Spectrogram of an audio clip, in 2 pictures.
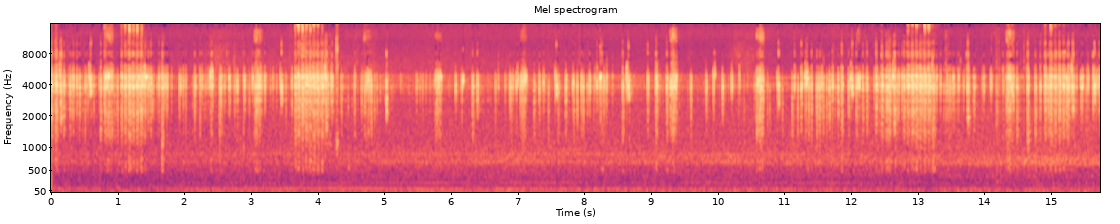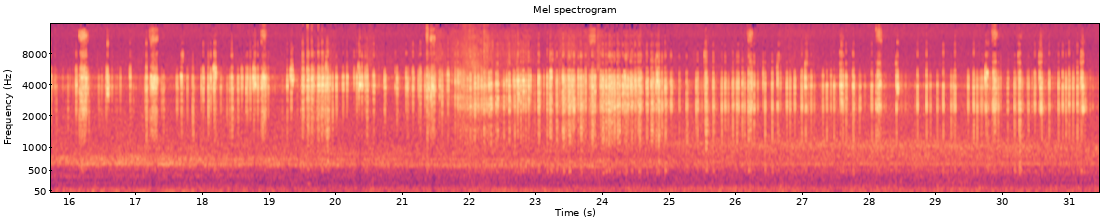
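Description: Heterodyne bat detector, tuned between 15 and 25 kHz, turning noctule bats' echolocation calls into irregular dry clicks over a steady hiss.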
